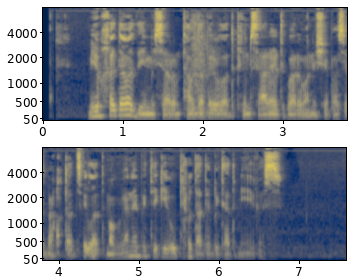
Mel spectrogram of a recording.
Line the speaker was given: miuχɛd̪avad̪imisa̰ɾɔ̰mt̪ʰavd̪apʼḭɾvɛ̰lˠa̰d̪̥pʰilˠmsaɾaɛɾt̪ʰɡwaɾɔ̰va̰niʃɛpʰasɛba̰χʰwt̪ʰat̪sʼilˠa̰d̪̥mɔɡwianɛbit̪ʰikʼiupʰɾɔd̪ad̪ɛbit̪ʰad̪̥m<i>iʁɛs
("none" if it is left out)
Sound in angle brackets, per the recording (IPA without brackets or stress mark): i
